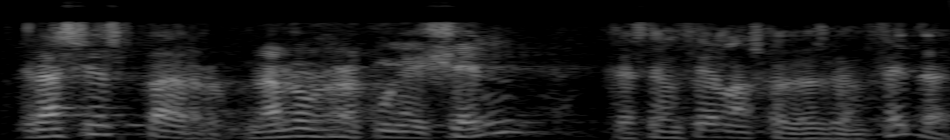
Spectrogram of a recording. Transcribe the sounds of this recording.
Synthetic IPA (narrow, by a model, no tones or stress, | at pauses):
ɡɾasiəspəɾnaɾnurəkunəʃen | kəːst̪ɛɱfenləskɔðəzðəɱfet̪ə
